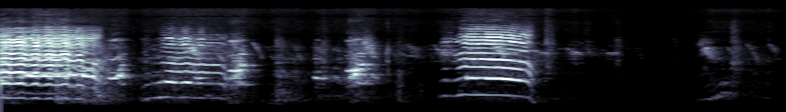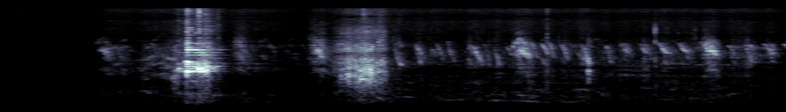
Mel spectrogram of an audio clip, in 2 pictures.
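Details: Goats, mother recognising young by smell: a series of loud, wavering, harmonic bleats in the first four seconds, then softer scattered bleats and brief higher calls with quiet gaps.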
